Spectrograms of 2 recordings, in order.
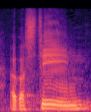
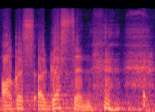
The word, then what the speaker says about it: Augustine: Saint Augustine, do you pronounce his name Augustine or Augustine? You know, it depends on where you're from. If you're from the south, you call him Augustine. If you're from the northeast, say Augustine, right?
